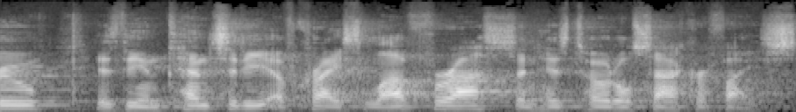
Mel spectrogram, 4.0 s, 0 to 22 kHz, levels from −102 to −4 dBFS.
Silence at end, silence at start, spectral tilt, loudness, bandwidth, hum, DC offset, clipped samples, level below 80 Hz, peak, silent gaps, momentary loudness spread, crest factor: 0 s; 0 s; -0.5 dB/octave; -21 LUFS; over 20 kHz; none; under 0.1%; under 0.1%; -72 dBFS; -2 dBFS; none; 7 LU; 22 dB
